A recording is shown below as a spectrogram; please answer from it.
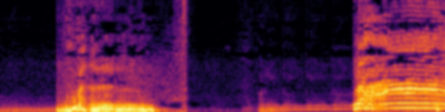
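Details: Pet cat making a noise likened to a car: three loud, drawn-out, strained yowls with rich harmonics. A long grinding cry is followed by a silent gap, then a shorter rising whine and a final bright, sustained wail.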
